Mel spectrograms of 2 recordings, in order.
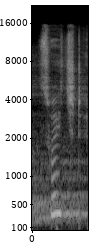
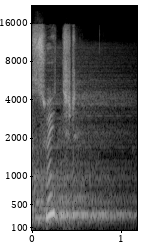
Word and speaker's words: switched: Here I have read the words switched and looked. Children, don't pronounce like switched and looked. Here ch and k sounds. These are consonant voiceless sounds. So the ed ending sounds like t.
